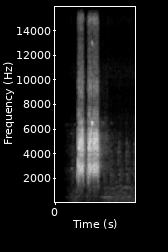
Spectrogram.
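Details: Black francolin calling in a short burst: two loud, harsh, grating notes in quick succession, then quiet with faint background hum.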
